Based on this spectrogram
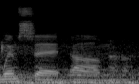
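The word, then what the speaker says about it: Wimsatt: For Rutgers, one player to watch is Weber's going to play quarterback, #1, but Gavin Wimsett, that's how you pronounce the name, correct? Wimsett, yeah.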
